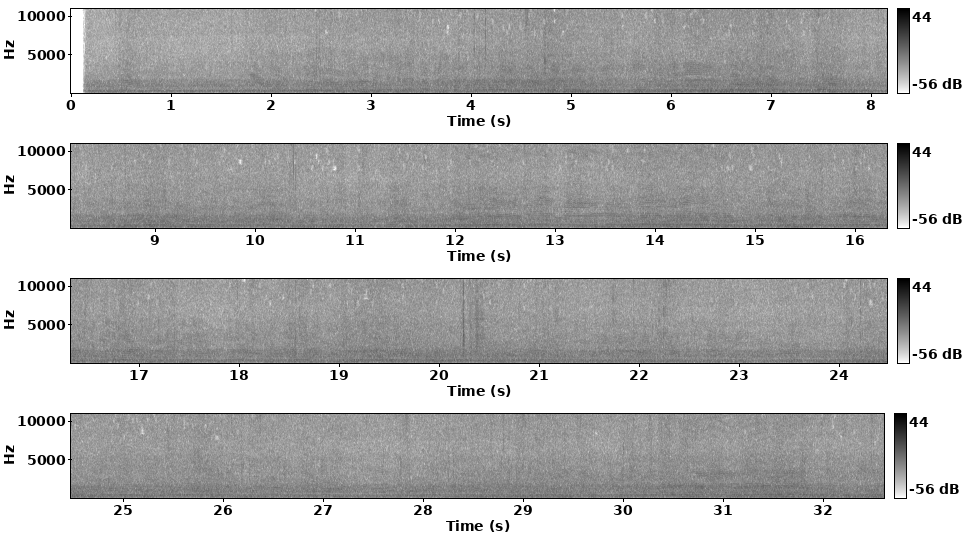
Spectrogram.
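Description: Many bees buzzing together in a beehive: a steady, dense hum of overlapping wing-beat tones that waver slightly in pitch, with no pauses.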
